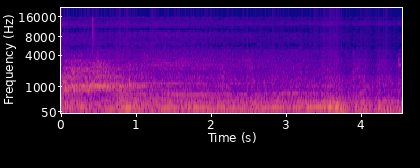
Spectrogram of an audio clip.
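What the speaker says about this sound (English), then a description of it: "I gotta rip the e-brake to turn." A car skids after the e-brake is pulled in Gran Turismo 7, a sustained tire squeal with sliding engine drone running steadily for several seconds, close and fairly loud, no talking.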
